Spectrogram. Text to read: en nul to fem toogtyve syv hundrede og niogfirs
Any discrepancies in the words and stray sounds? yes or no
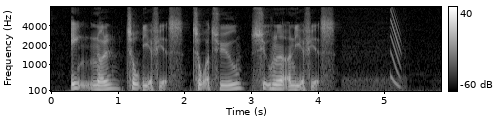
yes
